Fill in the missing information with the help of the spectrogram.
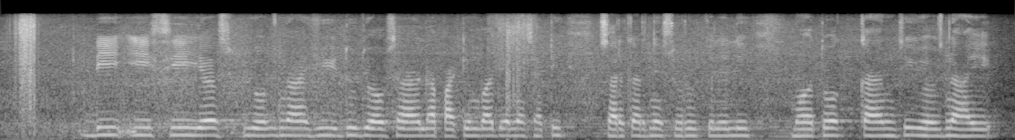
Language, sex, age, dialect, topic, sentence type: Marathi, male, 18-24, Northern Konkan, agriculture, statement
